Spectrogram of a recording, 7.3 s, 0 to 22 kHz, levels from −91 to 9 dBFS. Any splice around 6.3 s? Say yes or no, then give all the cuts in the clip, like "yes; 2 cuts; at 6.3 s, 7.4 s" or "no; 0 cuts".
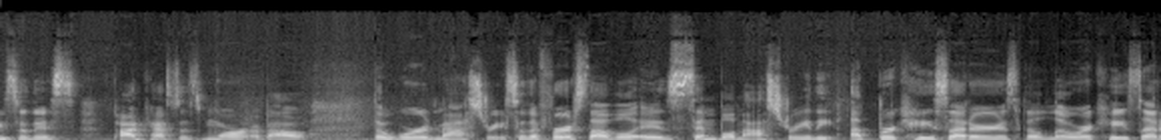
yes; 1 cut; at 6.3 s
